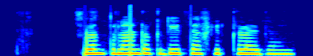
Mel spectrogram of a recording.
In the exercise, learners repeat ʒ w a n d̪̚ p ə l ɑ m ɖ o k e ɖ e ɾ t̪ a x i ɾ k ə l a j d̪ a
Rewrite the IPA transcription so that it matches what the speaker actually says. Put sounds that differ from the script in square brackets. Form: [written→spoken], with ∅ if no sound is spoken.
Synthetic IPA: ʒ w a n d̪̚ p ə l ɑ [m→ɳ] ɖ o k e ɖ e ɾ t̪ a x i ɾ k ə [l→ɽ] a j d̪ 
